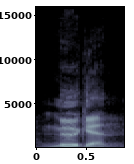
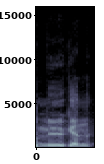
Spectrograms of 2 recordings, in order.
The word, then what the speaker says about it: mögen: Para pronunciarmos a letra O com o trema, ou seja, os dois pontinhos sobre ela, temos que fazer um biquinho com a boca e falar suavemente, como se estivéssemos esticando a pronúncia da letra O.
